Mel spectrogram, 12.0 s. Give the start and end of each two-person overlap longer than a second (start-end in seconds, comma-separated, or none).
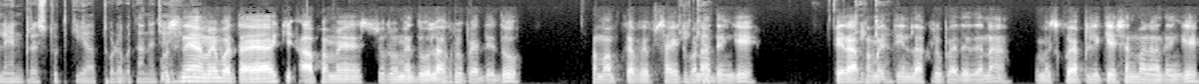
none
